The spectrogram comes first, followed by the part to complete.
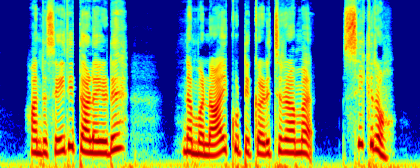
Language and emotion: Tamil, fearful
